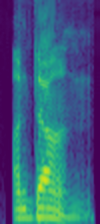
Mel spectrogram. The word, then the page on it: undone: American English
